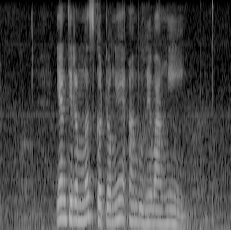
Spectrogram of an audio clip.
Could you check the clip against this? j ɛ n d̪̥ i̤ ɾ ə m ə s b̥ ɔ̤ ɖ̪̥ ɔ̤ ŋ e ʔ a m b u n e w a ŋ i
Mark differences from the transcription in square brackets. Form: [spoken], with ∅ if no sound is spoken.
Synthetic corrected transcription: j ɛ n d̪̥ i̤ ɾ ə m ə s [ɡ̥] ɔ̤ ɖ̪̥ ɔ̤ ŋ e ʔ a m b u n e w a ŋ i

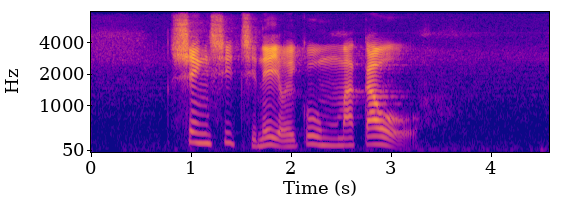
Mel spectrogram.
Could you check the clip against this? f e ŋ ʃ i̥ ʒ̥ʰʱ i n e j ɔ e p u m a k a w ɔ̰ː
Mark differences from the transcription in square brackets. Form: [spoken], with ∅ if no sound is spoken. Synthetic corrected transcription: [ʃ] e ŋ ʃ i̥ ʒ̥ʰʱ i n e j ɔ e [k] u m a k a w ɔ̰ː

